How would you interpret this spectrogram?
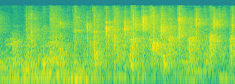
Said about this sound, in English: Softer claps, cool.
